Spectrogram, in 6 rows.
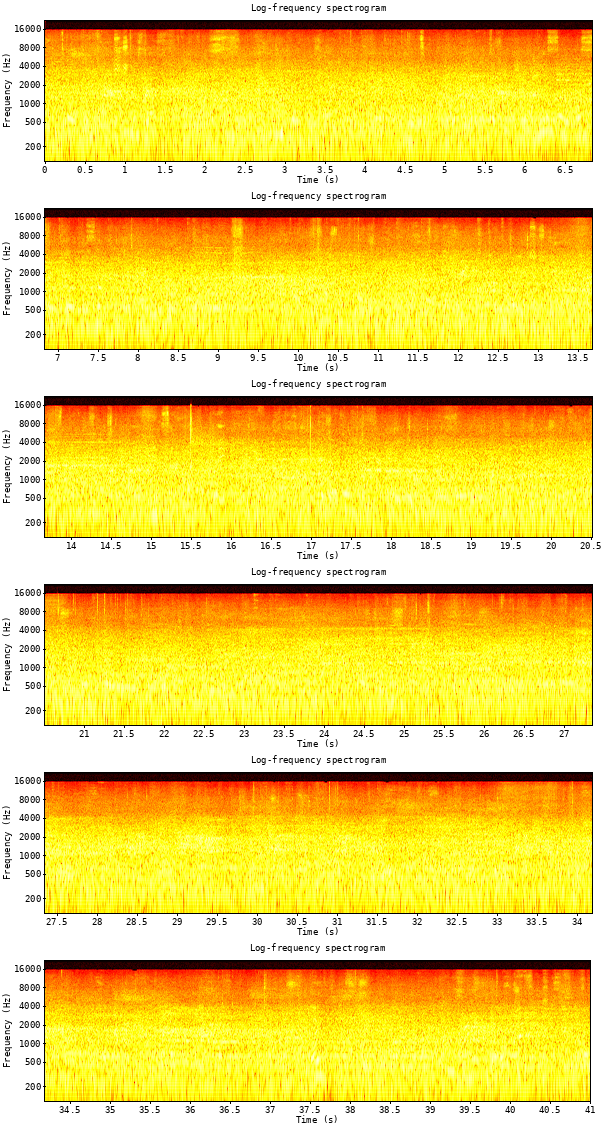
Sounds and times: Speech: 0:00.0 - 0:41.0.

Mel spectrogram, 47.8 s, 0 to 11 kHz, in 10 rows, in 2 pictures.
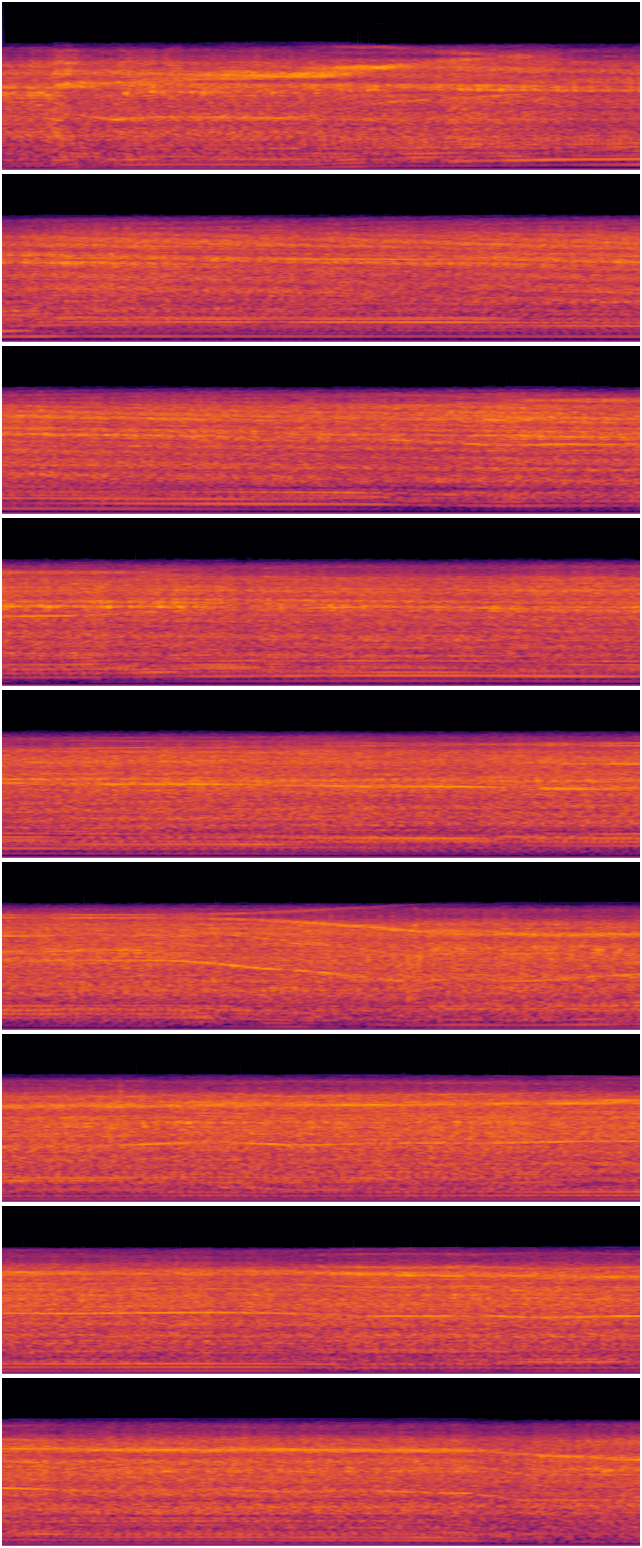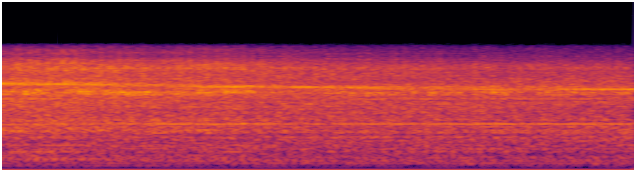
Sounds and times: Truck: 0:00.0 - 0:47.8.

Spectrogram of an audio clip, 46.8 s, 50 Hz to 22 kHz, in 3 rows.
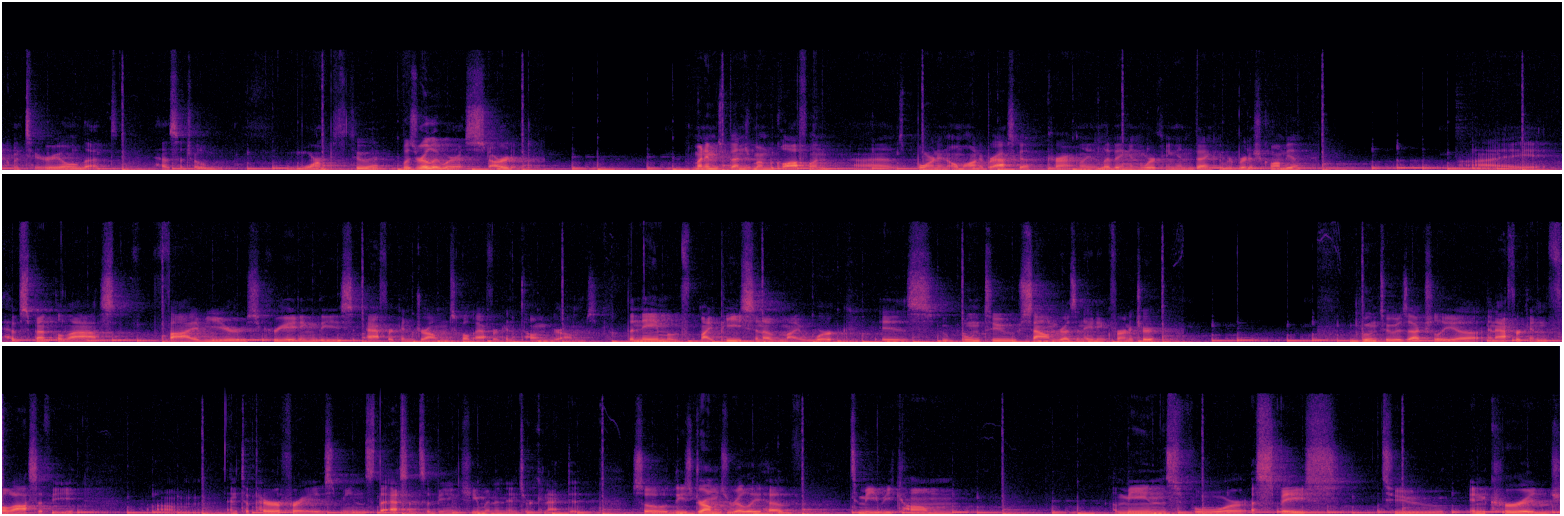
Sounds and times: Speech: 0:00.0 - 0:02.2, 0:02.9 - 0:05.3, 0:06.9 - 0:13.1, 0:14.6 - 0:27.2, 0:29.1 - 0:32.0, 0:32.8 - 0:39.1, 0:39.7 - 0:40.8, 0:42.3 - 0:46.7
Music: 0:00.0 - 0:46.7.

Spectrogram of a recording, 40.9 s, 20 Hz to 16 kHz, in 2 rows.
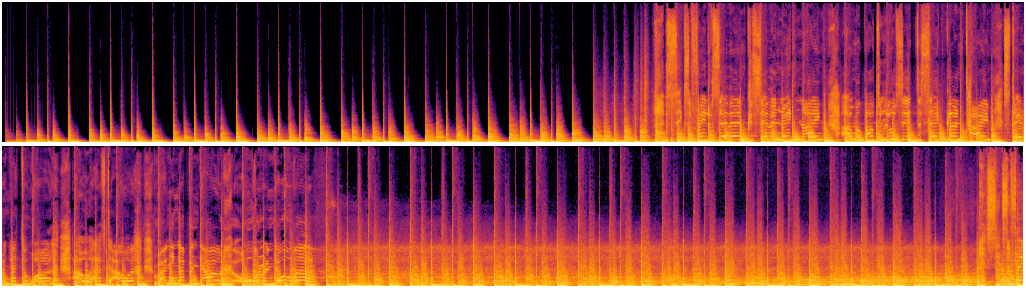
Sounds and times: Drum machine: 0:00.1 - 0:40.8.

